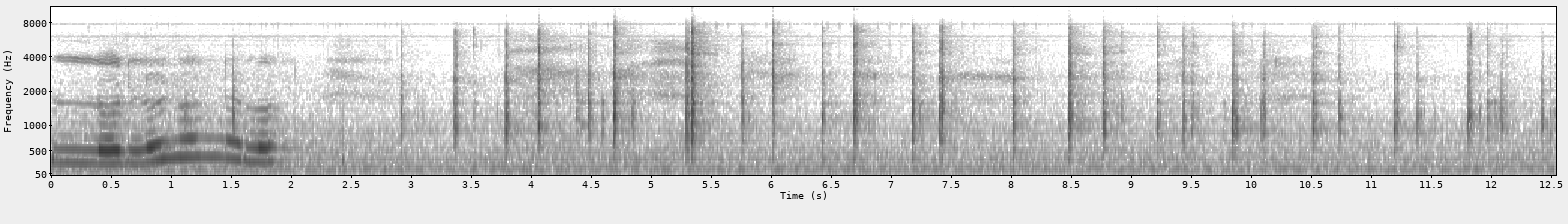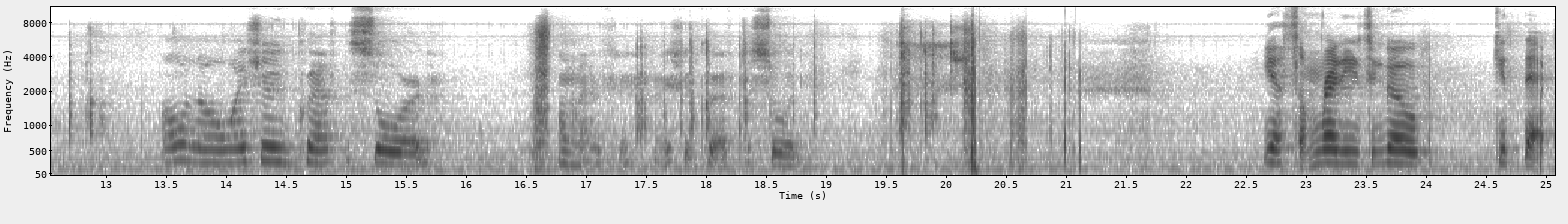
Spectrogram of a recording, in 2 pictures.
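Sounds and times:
child humming: 0.0s - 2.6s
plastic bricks clicking: 2.9s - 13.0s, 17.4s - 19.0s.

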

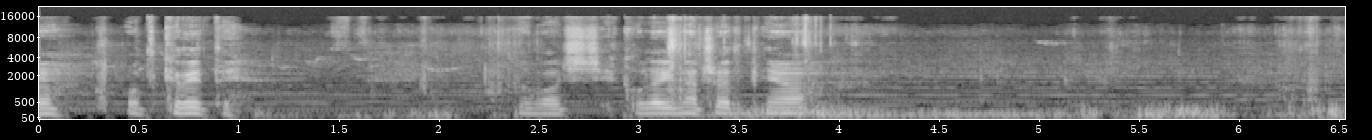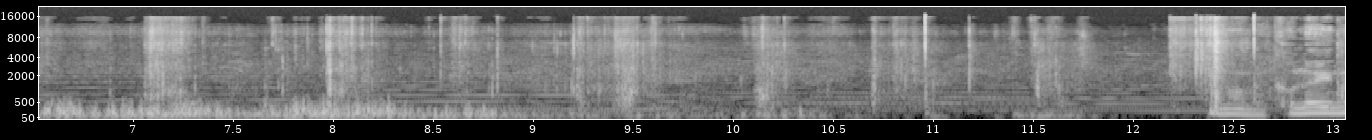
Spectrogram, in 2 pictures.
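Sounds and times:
background music: 0.0s - 13.0s
footsteps on rough ground: 0.0s - 13.0s.

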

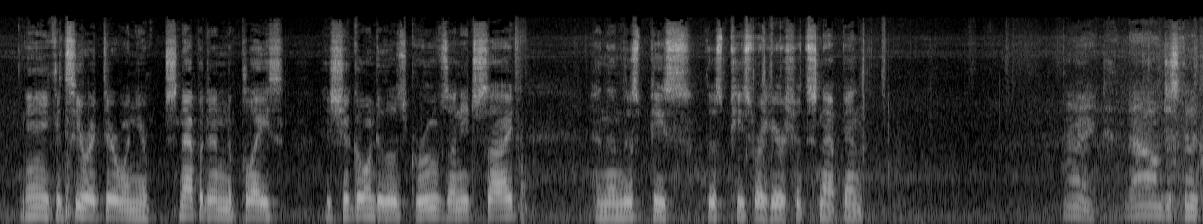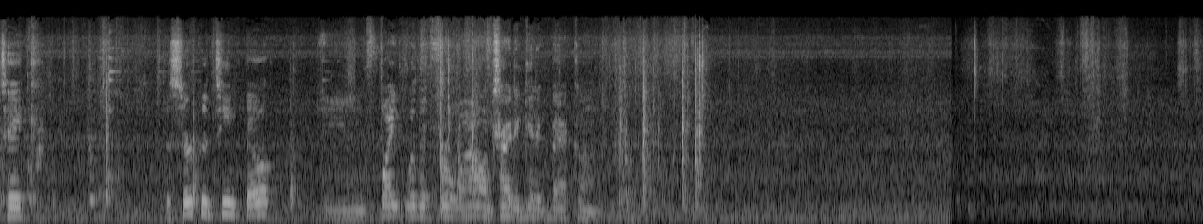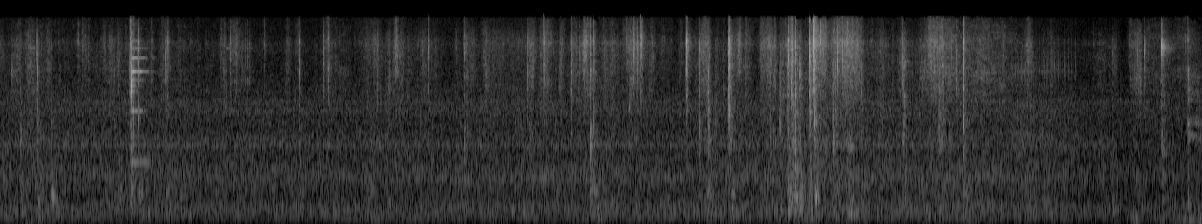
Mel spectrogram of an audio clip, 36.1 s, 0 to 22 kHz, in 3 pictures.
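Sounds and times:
ringing metal clink: 25.4s - 25.7s.

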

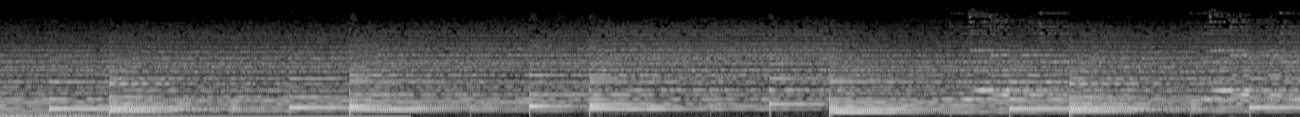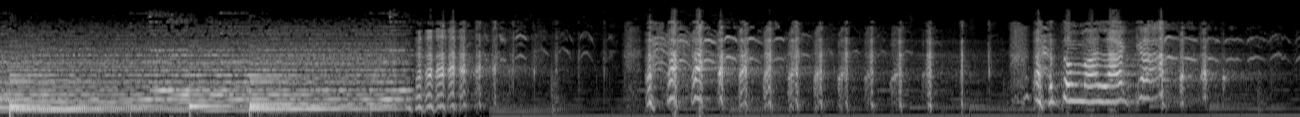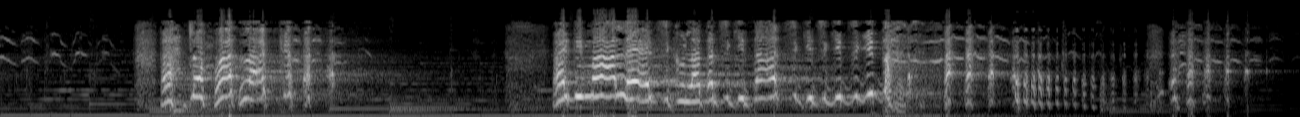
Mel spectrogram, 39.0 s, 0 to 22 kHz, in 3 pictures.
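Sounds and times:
laughter: 17.1s - 29.9s, 34.1s - 39.0s.

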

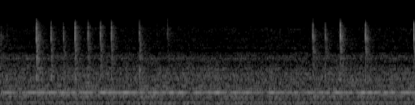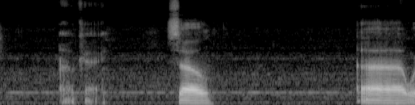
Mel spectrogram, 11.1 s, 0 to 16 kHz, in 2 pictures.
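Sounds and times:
faint steady hum: 0.0s - 11.0s
remote control button clicks: 4.1s - 5.6s.

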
